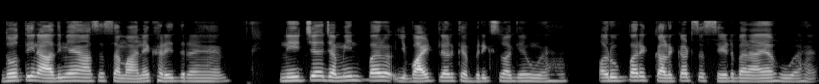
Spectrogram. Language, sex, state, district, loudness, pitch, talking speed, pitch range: Hindi, male, Jharkhand, Palamu, -19 LUFS, 160 Hz, 205 wpm, 150-170 Hz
